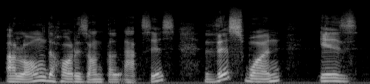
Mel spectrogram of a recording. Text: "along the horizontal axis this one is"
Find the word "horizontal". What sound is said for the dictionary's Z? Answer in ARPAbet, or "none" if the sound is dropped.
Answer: Z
